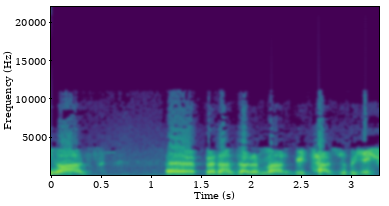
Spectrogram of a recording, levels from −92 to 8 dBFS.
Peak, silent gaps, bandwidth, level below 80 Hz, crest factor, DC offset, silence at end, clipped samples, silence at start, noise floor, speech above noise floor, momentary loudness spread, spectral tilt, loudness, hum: 0 dBFS; none; 11 kHz; -48 dBFS; 14 dB; under 0.1%; 0 s; under 0.1%; 0 s; -44 dBFS; 31 dB; 7 LU; -3 dB/octave; -13 LUFS; none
